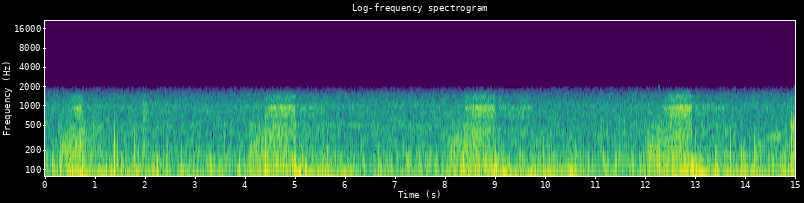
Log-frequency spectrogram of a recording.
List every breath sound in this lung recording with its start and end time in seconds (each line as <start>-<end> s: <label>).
0.00-0.81 s: inhalation
4.06-5.27 s: inhalation
7.97-9.13 s: inhalation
